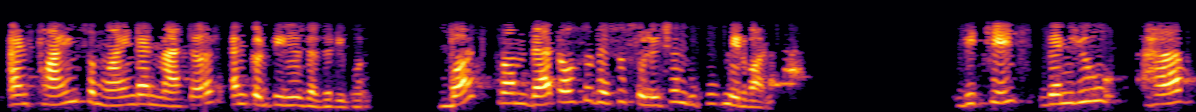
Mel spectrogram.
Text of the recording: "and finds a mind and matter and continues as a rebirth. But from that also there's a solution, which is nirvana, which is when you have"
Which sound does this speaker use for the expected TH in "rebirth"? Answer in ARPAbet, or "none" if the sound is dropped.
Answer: T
